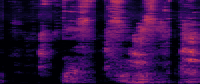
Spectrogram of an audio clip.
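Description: Pigs grunting: several short grunts after a moment's quiet.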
